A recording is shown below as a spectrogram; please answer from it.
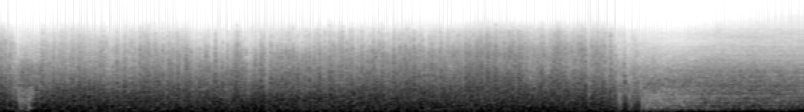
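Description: Wind buffeting the microphone and tyre and road noise from a car travelling at highway speed, with the microphone held out of the window. About eight seconds in, the rush drops off to a steadier low in-cabin drone as the microphone comes back inside the car.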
